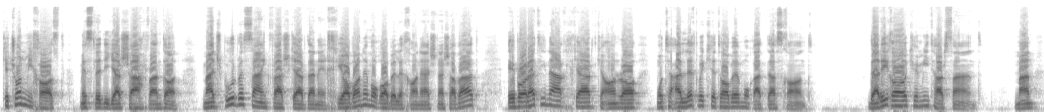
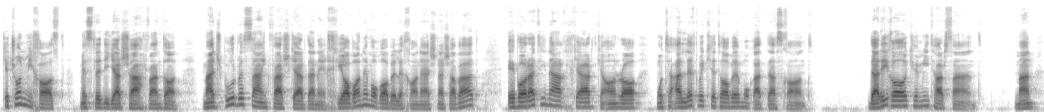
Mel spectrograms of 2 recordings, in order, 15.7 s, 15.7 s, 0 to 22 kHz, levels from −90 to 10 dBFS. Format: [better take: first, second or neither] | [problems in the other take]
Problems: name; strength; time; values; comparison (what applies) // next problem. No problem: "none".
second | distortion; slight; 5% of the sound clipped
